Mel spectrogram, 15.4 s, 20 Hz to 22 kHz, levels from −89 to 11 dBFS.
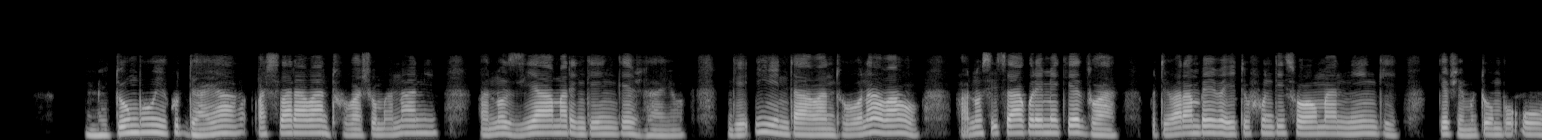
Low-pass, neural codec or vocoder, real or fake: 5.4 kHz; none; real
